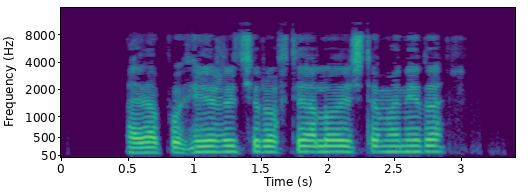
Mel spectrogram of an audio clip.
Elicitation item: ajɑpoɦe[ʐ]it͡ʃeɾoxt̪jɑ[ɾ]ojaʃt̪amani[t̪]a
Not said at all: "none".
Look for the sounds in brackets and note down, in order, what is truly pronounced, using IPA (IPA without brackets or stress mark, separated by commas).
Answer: ʐ, l, d̪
